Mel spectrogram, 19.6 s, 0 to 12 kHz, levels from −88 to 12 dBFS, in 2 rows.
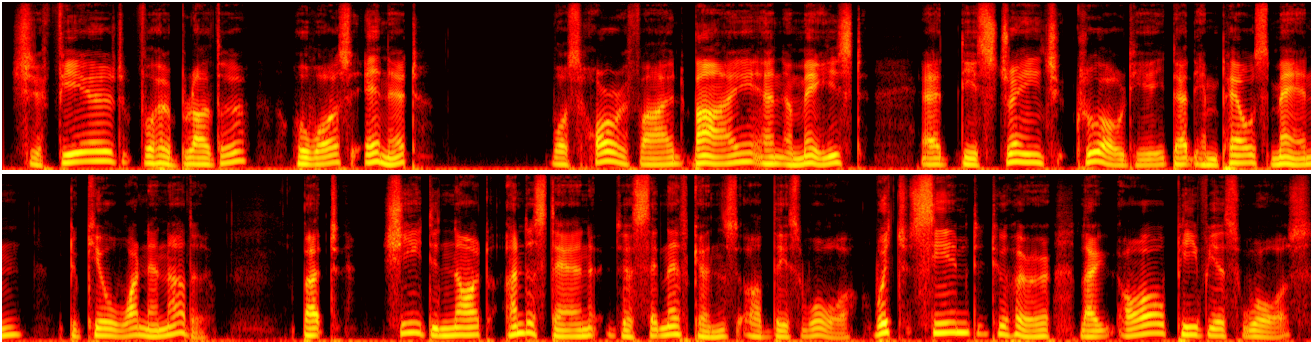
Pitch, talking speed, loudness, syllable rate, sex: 140 Hz, 130 wpm, -20 LUFS, 4.0 syllables/s, male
